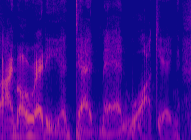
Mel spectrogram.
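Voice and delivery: low whispered doom; hushed fatalistic whisper; grim whisper. Retold or imitated. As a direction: breathe it out like a dying man. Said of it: "He goes".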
